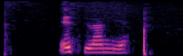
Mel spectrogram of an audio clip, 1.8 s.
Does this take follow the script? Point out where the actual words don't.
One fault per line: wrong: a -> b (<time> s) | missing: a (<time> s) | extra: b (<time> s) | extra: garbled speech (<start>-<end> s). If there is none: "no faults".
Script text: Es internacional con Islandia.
missing: internacional con (0.8 s)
